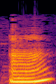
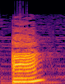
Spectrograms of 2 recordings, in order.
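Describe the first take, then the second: First: The vowel is said with air through the nose. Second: The vowel is said through the mouth only. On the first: "Puae tingua ya uereco pesa" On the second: "Puae yurua ya huereco"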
